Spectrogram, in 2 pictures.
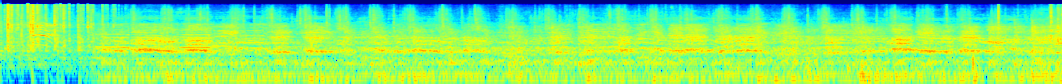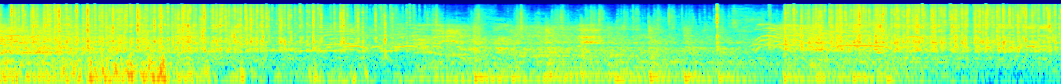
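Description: A crowd cheers and chants in the stands of an open stadium.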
